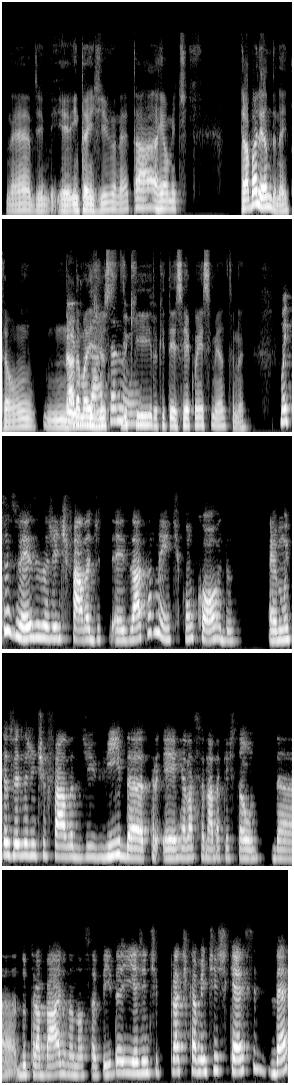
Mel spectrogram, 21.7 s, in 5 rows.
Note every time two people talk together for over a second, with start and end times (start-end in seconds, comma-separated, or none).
5.3-6.6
